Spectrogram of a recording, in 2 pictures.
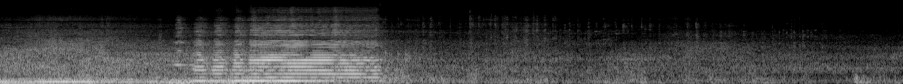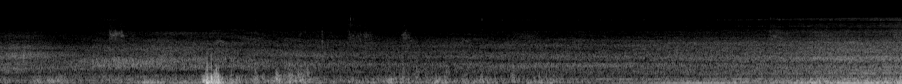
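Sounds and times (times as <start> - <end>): truck engine passing: 0.0 - 11.4, 14.5 - 18.0
road and wind noise: 0.0 - 18.0
air horn: 1.7 - 4.0.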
